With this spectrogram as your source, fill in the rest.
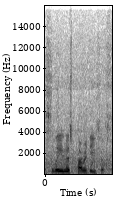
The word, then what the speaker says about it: Salinas Paradisus: How do you pronounce it? It's the Salinas Paradisus.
